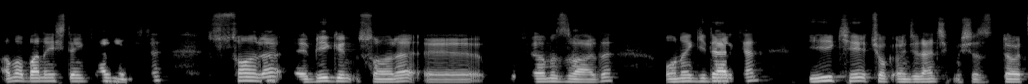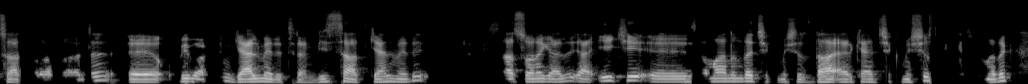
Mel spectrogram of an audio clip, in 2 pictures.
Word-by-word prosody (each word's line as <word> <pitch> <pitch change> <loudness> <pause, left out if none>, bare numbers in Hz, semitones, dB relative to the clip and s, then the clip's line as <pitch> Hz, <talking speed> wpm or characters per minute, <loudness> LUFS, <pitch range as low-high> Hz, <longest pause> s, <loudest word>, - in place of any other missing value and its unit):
Ama 160 -2 0
bana 150 0 +6
hiç 155 0 -3
denk 145 -1 +1
gelmemişti. 185 +4 -3 0.5
Sonra, 175 +1 +1 0.2
eee, 125 0 +2
1 155 +2 +6
gün 155 -3 +2
sonra, 125 +4 +1
eee, 115 0 -2 0.4
uçağımız 135 - -2
vardı. 120 +8 +1 0.5
Ona 140 +3 +2
giderken, 155 +4 +3 0.5
iyi 165 +6 +3
ki 165 -2 +1
çok 140 -4 -1
önceden 125 +1 +1
çıkmışız, 115 -3 -7
4 120 -1 +3
saat 115 -3 -1
falan 115 0 -5
vardı. 195 -3 -7
Eee, 115 -1 +6 0.2
bir 140 0 +1
baktım, 135 +4 -4
gelmedi 125 -2 +4
tren, 105 -2 -8
1 125 - -2
saat 125 -2 -1
gelmedi. 125 +2 -1
Ya, 190 - -4 0.6
1 - - -39
saat 135 -1 -2
sonra 135 0 +2
geldi. 135 +4 -1
Ya, - - 0
iyi 170 +1 +1
ki, 180 +2 +1
eee, 130 -8 +1
zamanında 140 +1 +1
çıkmışız, 115 -5 -7
daha 120 +1 +6
erken 120 0 0
çıkmışız 120 +8 -4
ki - - -33
kaçırmadık. 165 +8 -3
135 Hz, 140 wpm, -23 LUFS, 120-155 Hz, 0.6 s, bana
